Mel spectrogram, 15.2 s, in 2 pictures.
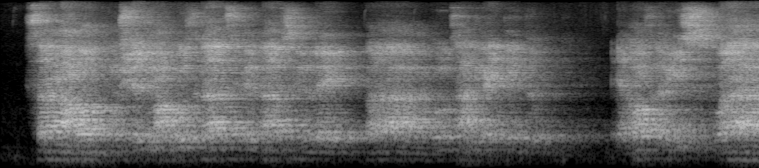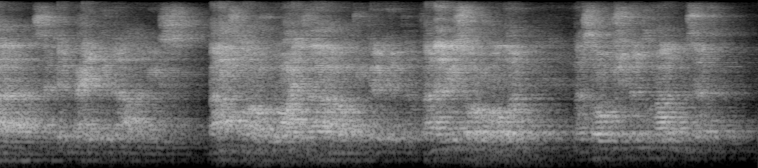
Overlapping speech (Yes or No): No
